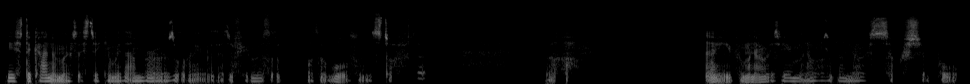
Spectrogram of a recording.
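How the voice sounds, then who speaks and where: In an intimate romantic ASMR roleplay, a performer voices a big, tender, shy and awkward male werewolf with a very gravelly, breathy, medium-pitched voice that often drops toward a whisper. He sounds bashful and nervous, stammering, hesitating and rambling at a brisk pace with fairly even intonation. The recording is close and dry, with no echo.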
